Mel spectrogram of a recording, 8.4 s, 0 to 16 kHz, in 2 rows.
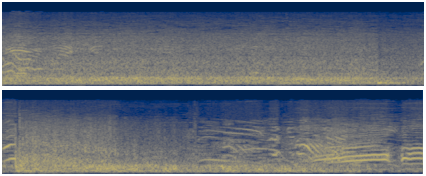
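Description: A sudden heavy dynamite blast, set off to blow up a beached whale with about 75 bystanders moved back a quarter of a mile, cuts through a steady roar, followed by a long rumbling wash of noise as chunks of whale blubber fall, with high wavering cries rising near the end.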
